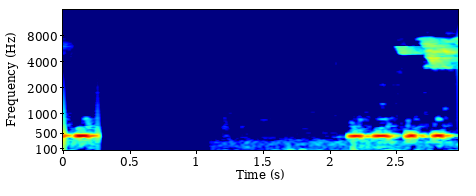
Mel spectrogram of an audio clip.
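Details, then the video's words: Oriental cuckoo calling: a single low hollow hoot, a pause of nearly two seconds, then a fast run of five even hoots on one pitch, with a brief high chirp from another bird at the end. "벙어리뻐꾸기, 여러번 듣기, 곤충소리, 새소리"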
